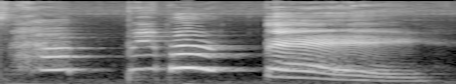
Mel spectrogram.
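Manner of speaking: high, laughing "Happy birthday"; laughing quote. Acted. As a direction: sing out a birthday wish through a laugh. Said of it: "He says".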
